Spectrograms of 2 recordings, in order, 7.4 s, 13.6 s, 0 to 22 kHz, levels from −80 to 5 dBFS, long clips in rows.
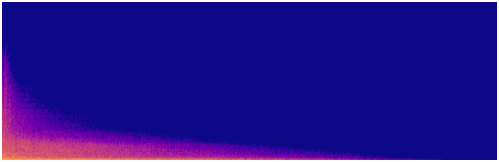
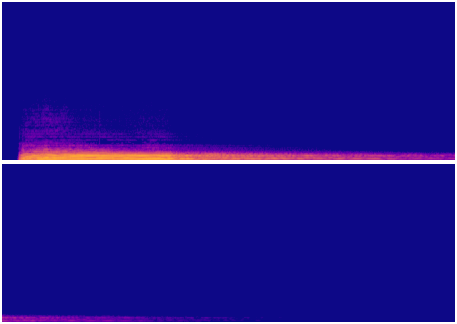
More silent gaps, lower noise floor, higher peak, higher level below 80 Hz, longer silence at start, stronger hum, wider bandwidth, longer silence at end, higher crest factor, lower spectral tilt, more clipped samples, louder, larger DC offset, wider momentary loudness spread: neither; second, -80 dBFS vs under -90 dBFS; about the same, -2 dBFS vs 0 dBFS; first, -24 dBFS vs -30 dBFS; second, 0 s vs 0.25 s; neither; first, 10.5 kHz vs 2.5 kHz; second, 2.95 s vs 7.9 s; about the same, 18 dB vs 18 dB; second, -7.5 dB/octave vs -12.5 dB/octave; neither; second, -21 LUFS vs -14 LUFS; neither; about the same, 23 LU vs 23 LU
